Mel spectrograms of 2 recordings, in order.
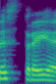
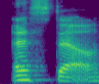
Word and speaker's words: Estelle: no rra in there I've been saying Estrella is it a Phil Estelle yes and I didn't correct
